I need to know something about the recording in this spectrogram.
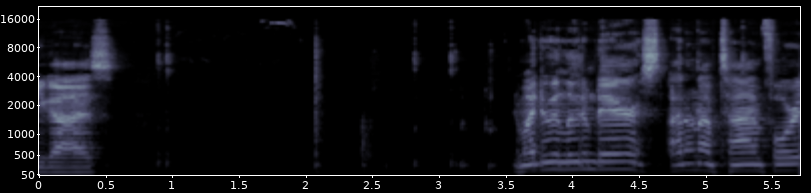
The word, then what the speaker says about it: Ludum Dare: The name is Latin for to give a game. Ludum dare. Ah, Ludum dare.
